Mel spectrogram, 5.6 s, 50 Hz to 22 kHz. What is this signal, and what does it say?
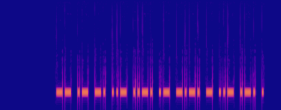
Morse code, heard as a keyed tone, about 28 wpm, 700 Hz. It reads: MANUFACTURE
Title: ING Suffix - Top 100 Words with Base Words 28wpm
